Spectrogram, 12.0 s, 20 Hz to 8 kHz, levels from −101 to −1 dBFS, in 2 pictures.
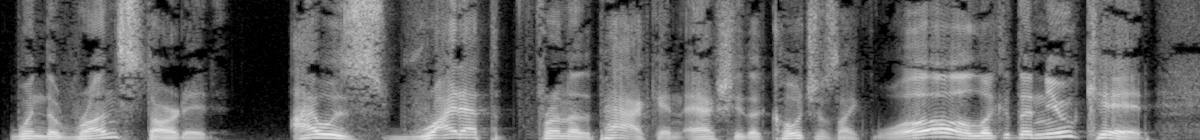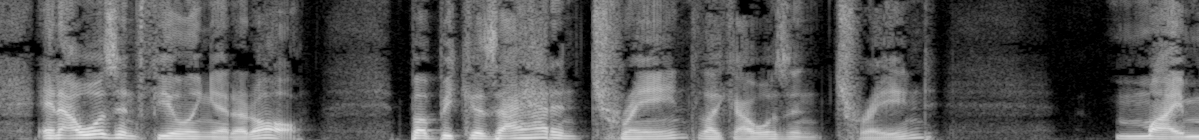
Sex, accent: male, American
